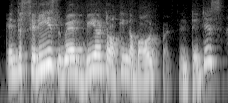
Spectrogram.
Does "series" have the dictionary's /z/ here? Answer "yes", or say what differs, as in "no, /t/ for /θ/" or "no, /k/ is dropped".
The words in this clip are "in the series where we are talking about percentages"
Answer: yes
